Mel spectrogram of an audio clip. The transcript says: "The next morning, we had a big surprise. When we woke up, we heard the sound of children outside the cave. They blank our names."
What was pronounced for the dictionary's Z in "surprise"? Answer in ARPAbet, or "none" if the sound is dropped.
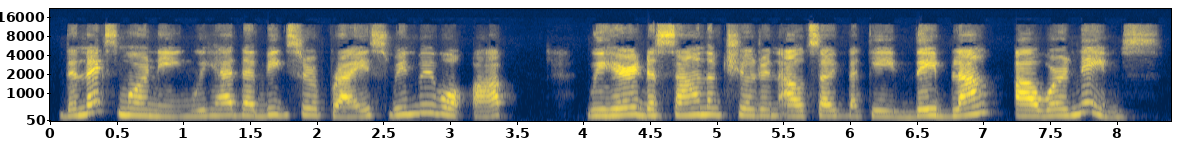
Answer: S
